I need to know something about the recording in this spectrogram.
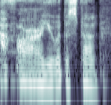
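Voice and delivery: hushed voice. A player's invisible character sneaks up and asks another character, quietly. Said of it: "quietly suddenly ask him".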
